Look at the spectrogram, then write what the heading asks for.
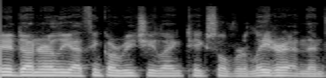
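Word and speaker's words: Aoriqileng: more than barry honestly zero bob is saying arichi lange i know it's sometimes seen as kalangari but i know it's pronounced arichi lang i think he wins but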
